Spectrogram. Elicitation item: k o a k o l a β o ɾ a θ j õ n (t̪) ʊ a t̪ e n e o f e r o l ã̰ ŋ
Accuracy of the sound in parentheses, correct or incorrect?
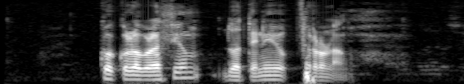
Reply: incorrect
